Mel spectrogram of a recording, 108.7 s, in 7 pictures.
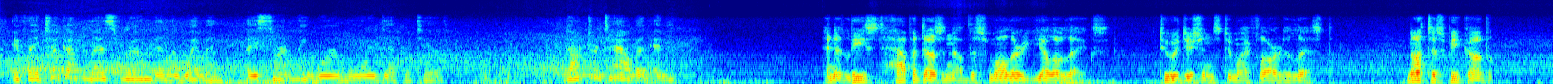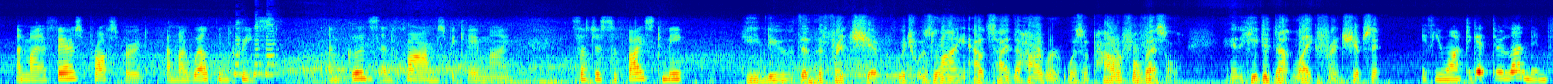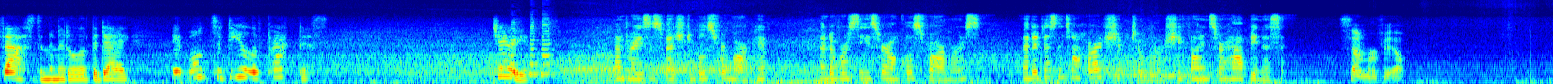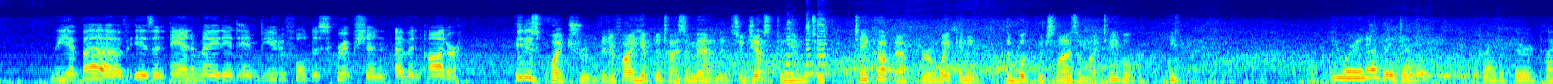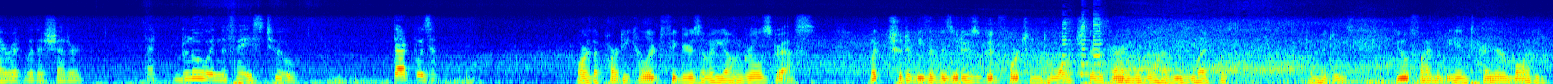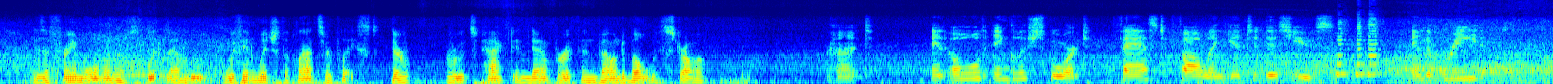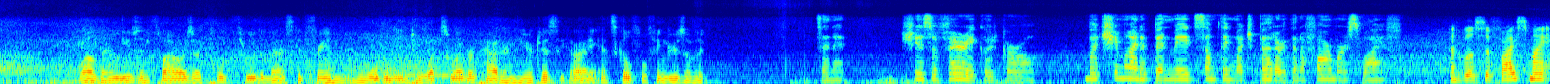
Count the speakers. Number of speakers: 10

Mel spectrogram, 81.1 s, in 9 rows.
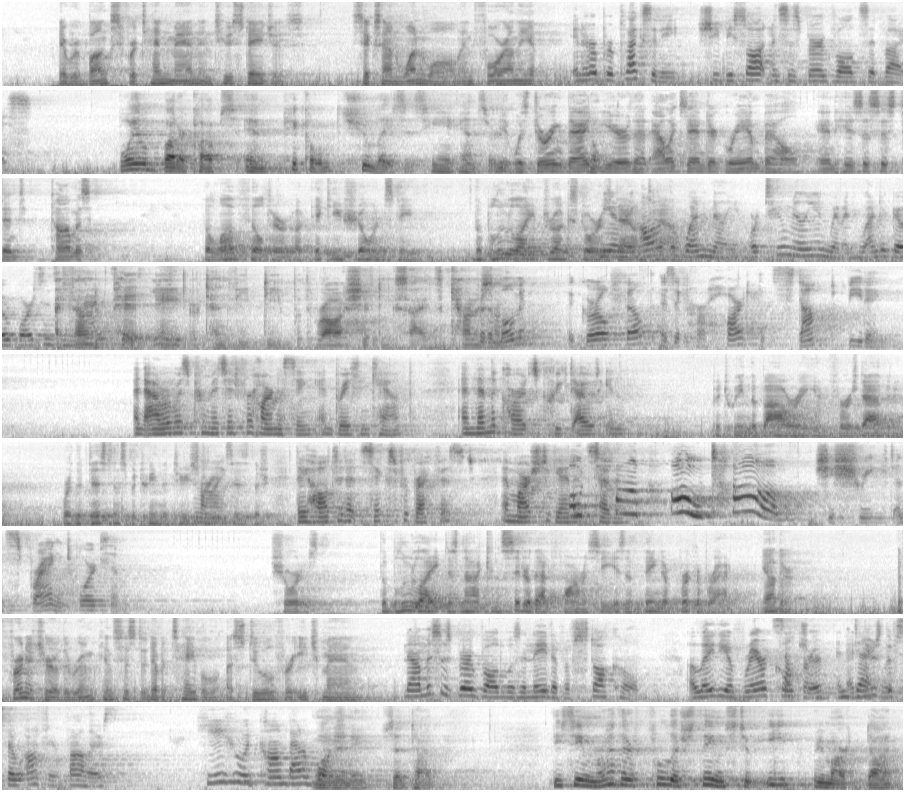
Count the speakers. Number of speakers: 9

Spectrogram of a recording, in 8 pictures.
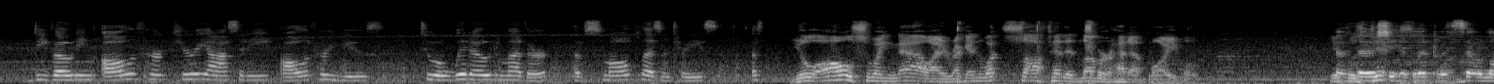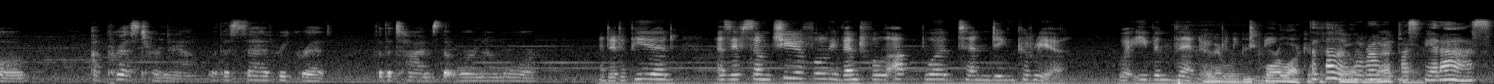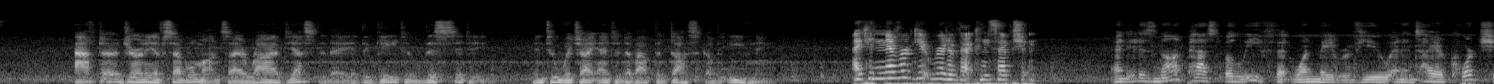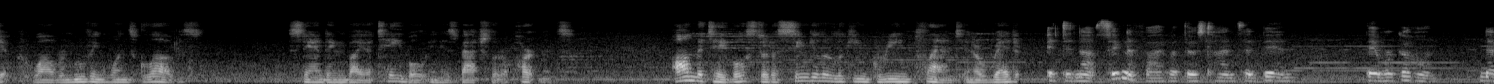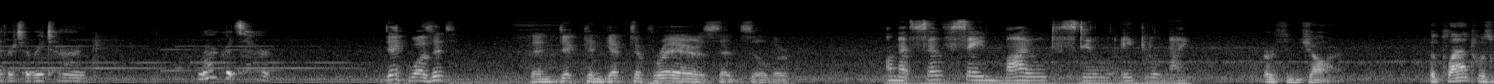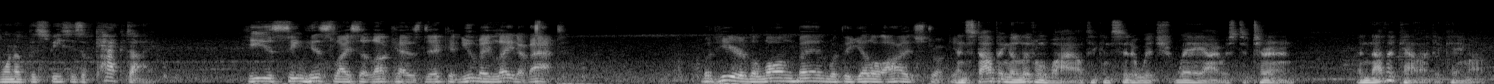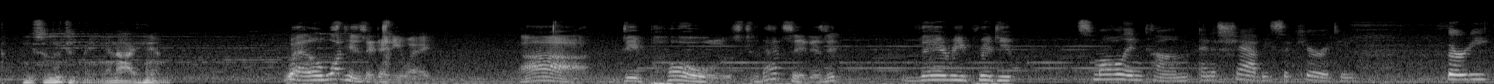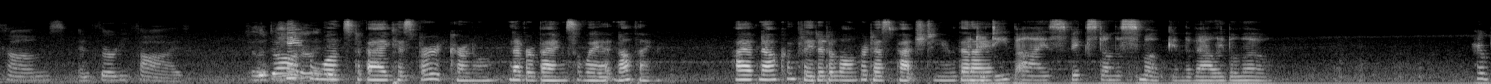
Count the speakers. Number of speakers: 9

